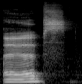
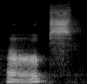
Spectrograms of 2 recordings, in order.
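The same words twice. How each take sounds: First: The word is said in an American way. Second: The word is said in a non-American way.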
